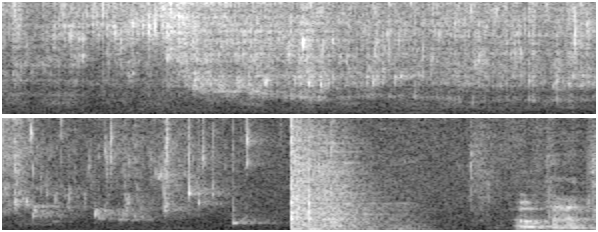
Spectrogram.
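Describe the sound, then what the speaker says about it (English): A container is filled with water from a tap in a workshop, hissing flow with gurgling that changes pitch and stops and restarts, with spoken words mixed in. "We're going to fill this up with water."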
